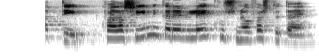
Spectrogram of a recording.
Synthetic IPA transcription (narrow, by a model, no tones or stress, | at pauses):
at̪ːikʰvaːðasiːniŋkaɾɛɾileːjkʰhuːsɪnʏawfœrst̪ʏt̪aːjɪn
